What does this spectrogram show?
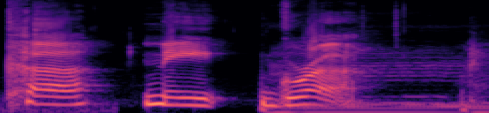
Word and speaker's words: Kinigra: me tell y'all a thing of three it's pronounced kanigra now subscribe oh I crack myself up thanks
